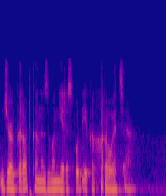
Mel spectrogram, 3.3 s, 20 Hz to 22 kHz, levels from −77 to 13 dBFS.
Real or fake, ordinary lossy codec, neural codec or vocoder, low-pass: fake; Opus, 32 kbps; codec, 16 kHz, 0.5 kbps, X-Codec, HuBERT features, trained on balanced general audio; 7.2 kHz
